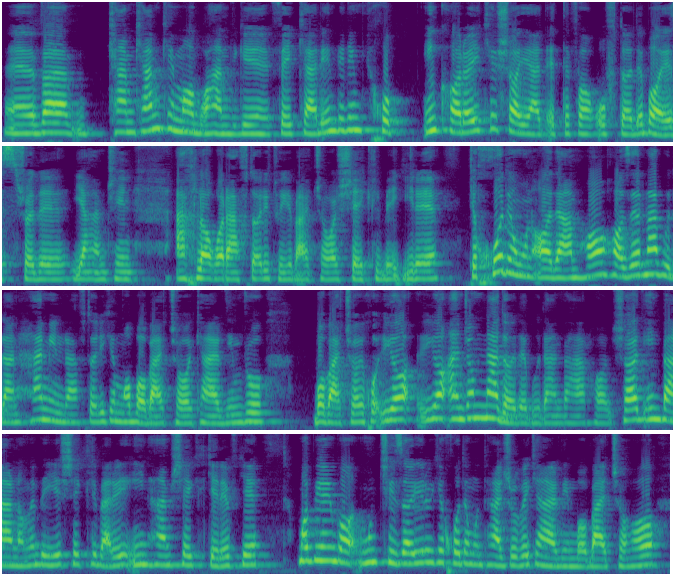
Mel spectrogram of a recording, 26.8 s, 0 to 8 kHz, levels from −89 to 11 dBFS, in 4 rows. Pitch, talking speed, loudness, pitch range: 190 Hz, 185 wpm, -14 LUFS, 170-225 Hz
